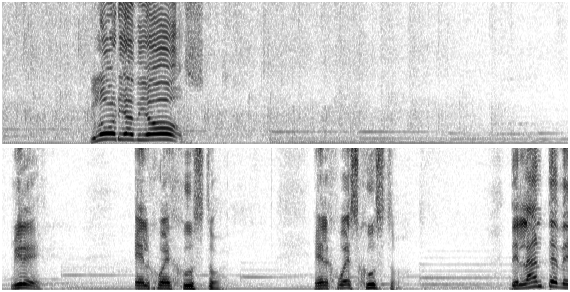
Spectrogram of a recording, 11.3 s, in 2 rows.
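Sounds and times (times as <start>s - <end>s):
audience applause: 0.0s - 5.3s
speech: 0.8s - 2.0s, 5.8s - 6.2s, 7.0s - 8.0s, 8.8s - 9.7s, 10.8s - 11.3s.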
